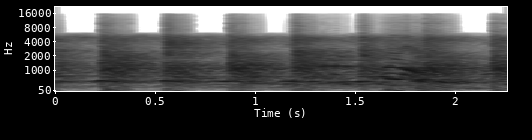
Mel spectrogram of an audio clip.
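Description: Congregation clapping hands in a steady rhythm, about three claps a second, with voices singing a held tune along with the clapping.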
